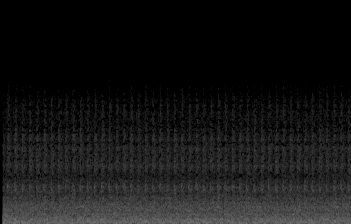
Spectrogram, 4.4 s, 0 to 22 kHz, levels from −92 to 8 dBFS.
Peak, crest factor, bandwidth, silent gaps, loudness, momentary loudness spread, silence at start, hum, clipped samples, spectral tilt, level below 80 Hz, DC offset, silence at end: -36 dBFS; 14 dB; 14.5 kHz; none; -49 LUFS; 1 LU; 0.05 s; none; under 0.1%; -4.5 dB/octave; -72 dBFS; under 0.1%; 0 s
